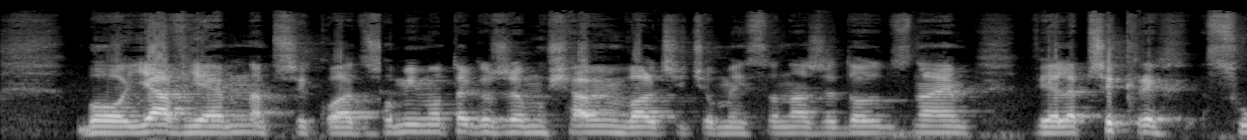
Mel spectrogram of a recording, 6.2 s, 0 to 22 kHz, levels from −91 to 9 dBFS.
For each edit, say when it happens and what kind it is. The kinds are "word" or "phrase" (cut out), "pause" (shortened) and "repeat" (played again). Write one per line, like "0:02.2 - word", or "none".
0:01.9 - word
